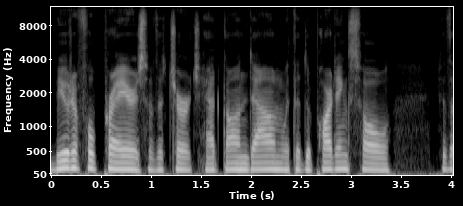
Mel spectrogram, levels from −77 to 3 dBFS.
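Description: Nothing goes wrong anywhere in this bit of speech, so there's no fault to point to at any moment.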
